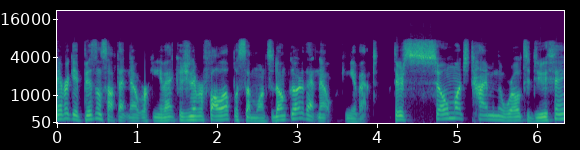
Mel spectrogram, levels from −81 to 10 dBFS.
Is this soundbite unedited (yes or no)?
no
